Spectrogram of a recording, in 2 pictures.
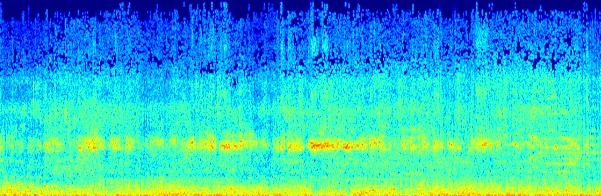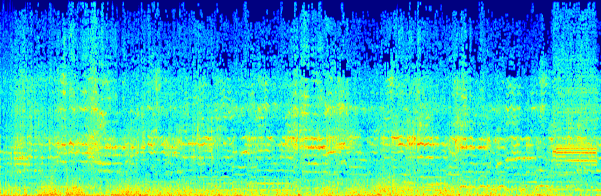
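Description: Loud, distorted, continuous mix of music and voices, with vehicle noise under it.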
